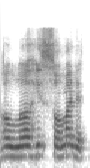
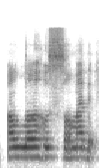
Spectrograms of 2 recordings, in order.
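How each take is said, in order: First: The word Allah ends with an i vowel. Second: The word Allah ends with a u vowel. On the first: The speaker calls it wrong. "itu nggak begitu bacanya" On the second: The speaker calls it right. "kita kan hafal surat Al-Ikhlas nih"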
